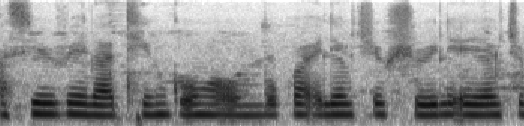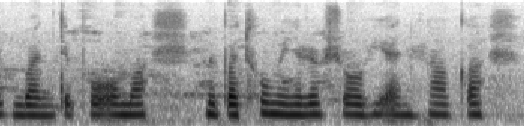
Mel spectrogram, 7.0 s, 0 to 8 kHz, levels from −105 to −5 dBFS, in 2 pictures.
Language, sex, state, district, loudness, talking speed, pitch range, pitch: Mizo, female, Mizoram, Aizawl, -20 LUFS, 215 wpm, 185-200 Hz, 195 Hz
